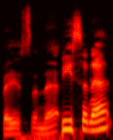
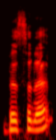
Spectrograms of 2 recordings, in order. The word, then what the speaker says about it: Bissonette: Bassinet? Bissonette?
